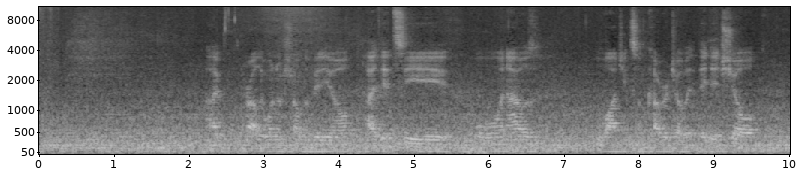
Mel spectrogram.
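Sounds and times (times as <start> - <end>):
steady low rumbling: 0.0 - 10.0.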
